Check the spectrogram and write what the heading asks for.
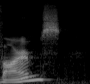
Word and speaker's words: Worms: And so basically Luther was called to appear before, I'm going to say the Diet of Worms, because, you know, Wittenberg, even though it's spelled with a W, it's, you know, German, so you say it with a V.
